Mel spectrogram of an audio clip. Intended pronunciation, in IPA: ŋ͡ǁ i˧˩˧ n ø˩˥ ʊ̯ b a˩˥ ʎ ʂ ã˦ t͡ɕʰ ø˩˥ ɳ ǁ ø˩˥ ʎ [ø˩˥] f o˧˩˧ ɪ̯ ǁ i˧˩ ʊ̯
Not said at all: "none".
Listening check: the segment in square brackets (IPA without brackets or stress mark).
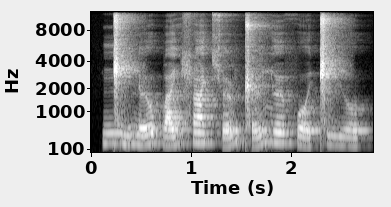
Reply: ø˦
